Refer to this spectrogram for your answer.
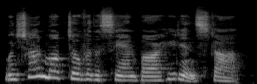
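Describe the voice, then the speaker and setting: A woman's voice: medium pitch, sing-song, moderate pace, breathy edge. A woman reading a story aloud as a storyteller, in narration style.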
